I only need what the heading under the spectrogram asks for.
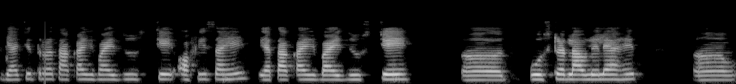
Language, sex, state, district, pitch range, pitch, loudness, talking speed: Marathi, female, Maharashtra, Aurangabad, 220-235 Hz, 230 Hz, -20 LUFS, 130 wpm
